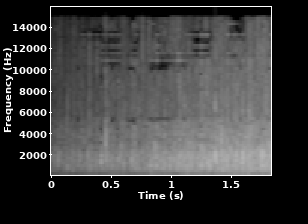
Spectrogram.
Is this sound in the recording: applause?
yes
